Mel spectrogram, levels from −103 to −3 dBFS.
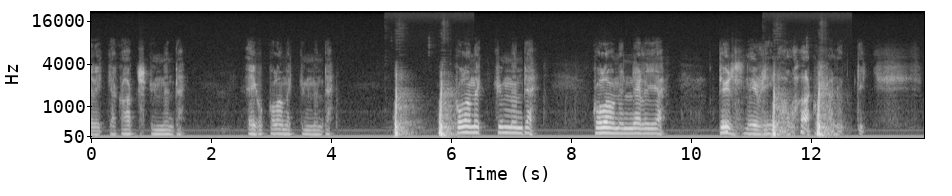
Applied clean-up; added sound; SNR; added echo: none; Walk, footsteps; -3 dB; none.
